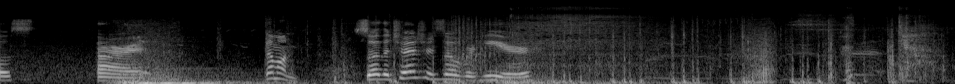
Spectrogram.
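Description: A horse's hooves clop on a dirt path.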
